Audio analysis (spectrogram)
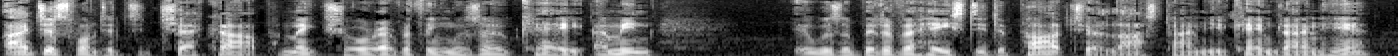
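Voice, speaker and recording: A man's voice: sits low, lively intonation, fairly quick, a little mellow. A man voicing a troubled, apologetic father, earnest and uneasy, in an audiobook thriller. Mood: uneasy, probing.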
